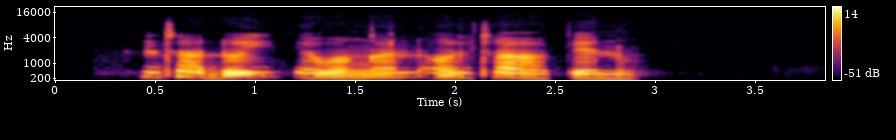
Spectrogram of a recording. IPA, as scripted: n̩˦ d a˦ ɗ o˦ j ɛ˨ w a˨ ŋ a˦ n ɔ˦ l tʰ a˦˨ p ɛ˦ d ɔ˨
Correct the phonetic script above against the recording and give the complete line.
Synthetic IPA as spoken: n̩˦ t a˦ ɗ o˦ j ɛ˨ w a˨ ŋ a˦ n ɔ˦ l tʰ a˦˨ p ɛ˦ n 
